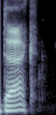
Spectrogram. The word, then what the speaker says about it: Dak: You know, so um, did I get his name right? Dak. Dak. I think yeah, it's Dak.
